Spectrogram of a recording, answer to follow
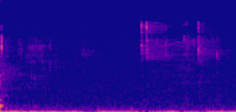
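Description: A computer mouse clicking softly, a couple of short clicks in the second half, over quiet room tone.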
